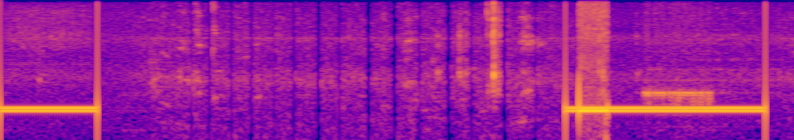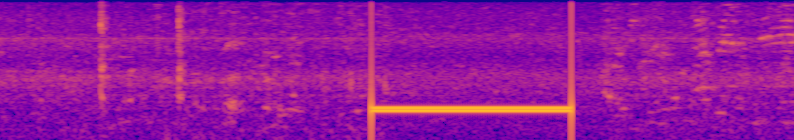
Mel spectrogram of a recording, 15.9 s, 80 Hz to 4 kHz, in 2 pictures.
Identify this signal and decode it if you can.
Ringback tone (North America), 440 + 480 Hz.
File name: CENTRAL GENERAL / out daniel.valazco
